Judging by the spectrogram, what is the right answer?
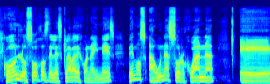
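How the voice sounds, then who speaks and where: A man's plain, everyday voice, medium in pitch with ordinary pitch variation and very even loudness, at a fairly slow pace on a very clean recording with a silent background. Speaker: writer and voice actor. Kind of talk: interview answer.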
